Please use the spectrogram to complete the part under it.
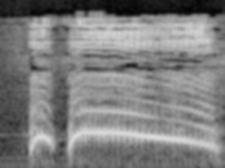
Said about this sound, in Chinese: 呵呵，那是猫头鹰。你好，聪明的猫头鹰。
